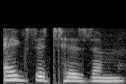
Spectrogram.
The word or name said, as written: exotism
